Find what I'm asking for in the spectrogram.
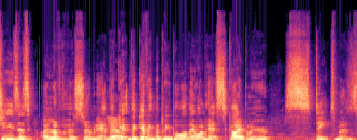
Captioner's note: sassy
